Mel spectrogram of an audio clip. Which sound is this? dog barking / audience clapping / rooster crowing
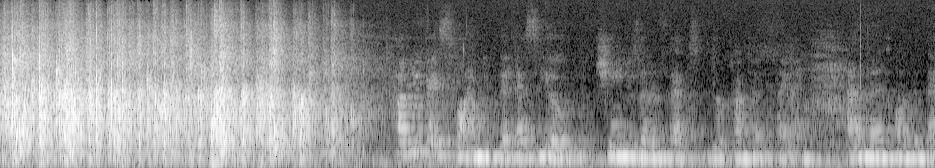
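audience clapping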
